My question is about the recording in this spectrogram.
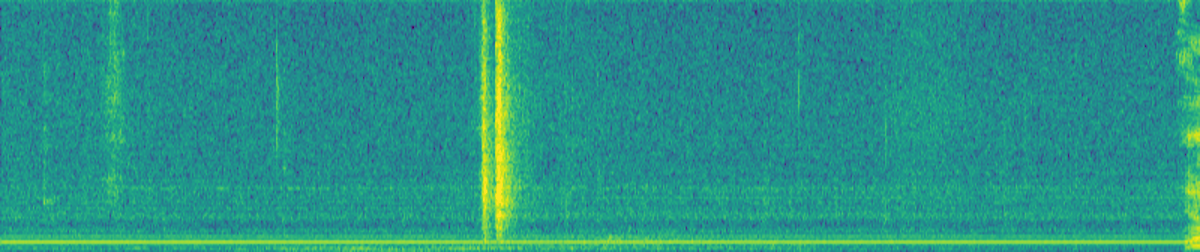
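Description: A steady electrical hum on one even pitch, with a few fainter overtones, and a single sharp click about four seconds in.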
